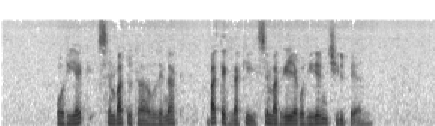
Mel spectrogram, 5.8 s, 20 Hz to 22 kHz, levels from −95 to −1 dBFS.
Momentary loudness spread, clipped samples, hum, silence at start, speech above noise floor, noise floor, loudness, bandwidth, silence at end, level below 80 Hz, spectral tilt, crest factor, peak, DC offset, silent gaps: 10 LU; under 0.1%; none; 0.75 s; 35 dB; -59 dBFS; -25 LUFS; 11.5 kHz; 0.85 s; -56 dBFS; -5 dB/octave; 22 dB; -4 dBFS; under 0.1%; none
